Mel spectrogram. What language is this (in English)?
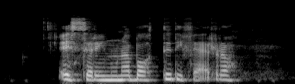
Italian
